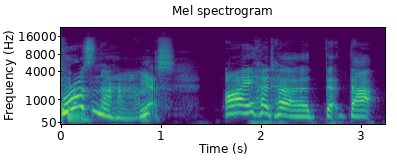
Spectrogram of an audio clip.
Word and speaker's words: Brosnahan: Which in my mind, I have always pronounced as Bro Shannon. I did Bro Hansen or something.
